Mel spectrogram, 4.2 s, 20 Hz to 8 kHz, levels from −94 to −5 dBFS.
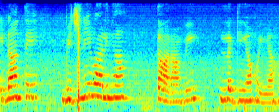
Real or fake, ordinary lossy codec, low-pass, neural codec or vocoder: fake; none; 7.2 kHz; vocoder, 24 kHz, 100 mel bands, Vocos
